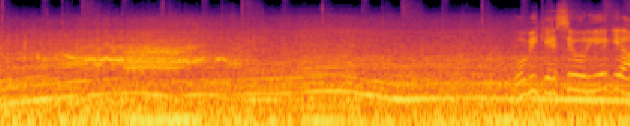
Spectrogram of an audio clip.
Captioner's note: car drifting sound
